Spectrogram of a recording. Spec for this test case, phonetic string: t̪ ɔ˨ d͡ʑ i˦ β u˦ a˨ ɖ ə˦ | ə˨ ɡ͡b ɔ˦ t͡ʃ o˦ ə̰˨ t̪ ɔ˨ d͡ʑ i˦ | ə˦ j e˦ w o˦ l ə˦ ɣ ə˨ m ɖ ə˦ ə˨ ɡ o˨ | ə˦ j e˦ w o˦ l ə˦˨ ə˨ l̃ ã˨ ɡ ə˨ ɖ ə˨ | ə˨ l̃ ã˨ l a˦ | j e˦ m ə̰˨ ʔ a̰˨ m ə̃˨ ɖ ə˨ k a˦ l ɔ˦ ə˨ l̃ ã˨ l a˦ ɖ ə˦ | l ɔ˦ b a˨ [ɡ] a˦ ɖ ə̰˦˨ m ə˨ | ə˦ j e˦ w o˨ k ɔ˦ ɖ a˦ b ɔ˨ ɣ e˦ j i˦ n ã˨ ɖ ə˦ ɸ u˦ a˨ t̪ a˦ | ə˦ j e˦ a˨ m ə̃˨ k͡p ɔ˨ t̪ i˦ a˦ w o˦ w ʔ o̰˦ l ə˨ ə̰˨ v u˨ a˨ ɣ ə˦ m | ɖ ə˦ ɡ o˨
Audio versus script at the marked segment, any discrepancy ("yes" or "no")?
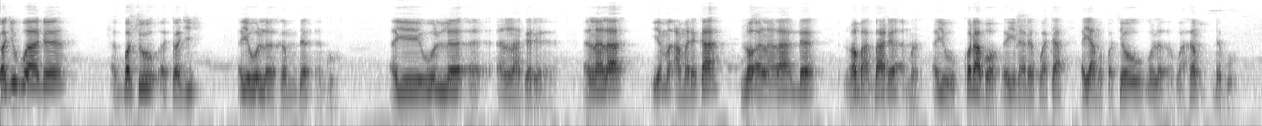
yes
